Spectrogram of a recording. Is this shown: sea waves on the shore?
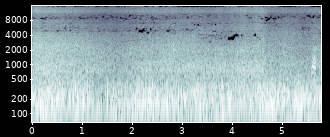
yes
